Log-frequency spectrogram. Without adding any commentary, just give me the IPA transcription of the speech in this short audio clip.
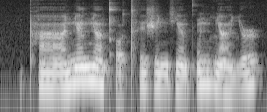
pʰ ãː ɲ ɛ̃ l ɲ ɐ̃ kʼ ɔ̰ tʰ e ʃ e ɲ ç ɛ̃ kʷʼ ɐ̃ ɲ ʎ ã ə̯ ʎ ə˞

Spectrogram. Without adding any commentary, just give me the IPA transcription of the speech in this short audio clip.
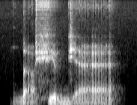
ɗ ɑ̰ fʲ ə bʲ æ̰

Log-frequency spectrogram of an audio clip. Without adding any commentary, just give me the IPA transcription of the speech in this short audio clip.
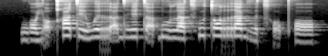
w ɔ˩ j ɔ̰˩ qʰ e˥ t e˧ w ə˥ r a̰˥ dʱ e˥ t a̰˥ ɓ u˧ l a˧ t͡sʰ u˥ t ɔ˥ r a˥ ɡʱ ə˩ t͡sʰ ɔ̰˩ pʰ ɔ˩

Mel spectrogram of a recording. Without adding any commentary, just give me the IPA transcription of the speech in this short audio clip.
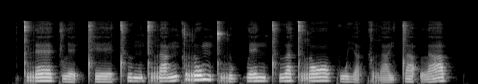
t r ɛː˥˩ k l e˨˩ ʔ tʰ eː˧ tʰ ɯ˧ ŋ t r a˦˥ ŋ k r o˥˩ m t r u˦˥ k̚ l e˥˩ n tʰ ɯ˥˩ a̯ t r ɔː˥˩ k w i˨˩ a̯ k r a˦˥ j t a˥˩ ʔ l a˦˥ p̚

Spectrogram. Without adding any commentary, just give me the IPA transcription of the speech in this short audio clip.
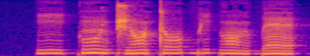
i˨ k ũ˧ d͡ʒ ɔ̃˨ t o˨˦ b i˧ ɡ ɔ̃˨ ɡ͡b ɛ˨

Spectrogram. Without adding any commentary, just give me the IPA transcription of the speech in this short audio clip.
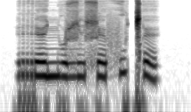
r ɛ ɲ o ɮ i ɬ ɛ f u ǀ ɛ

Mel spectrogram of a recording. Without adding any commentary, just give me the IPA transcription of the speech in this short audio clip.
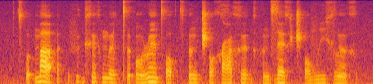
t͡sʼ ʊ ʔ m a ʔ | f y ɡ x ɛ̃ x m ø l tʼ ə̃ ʔ ɔ̃ ɹ ɛ̃ tʼ ɔ ʔ t͡sʼ ə̃ ɡ t͡ʃʼ ɔ x ʕ ə x ø ɡ h ə̃ ɡ z ɛ x t͡ʃʼ ɔ v i x l ə̃ x

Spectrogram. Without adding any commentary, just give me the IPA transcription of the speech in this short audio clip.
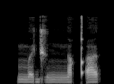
m ə d͡ʒ y nː ə qʼ ə

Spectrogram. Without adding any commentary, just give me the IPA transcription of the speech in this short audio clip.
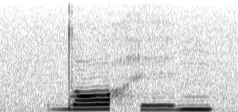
d ɔ h e̤ ŋ

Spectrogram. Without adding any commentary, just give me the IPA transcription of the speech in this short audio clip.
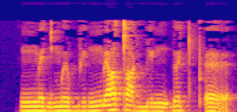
ŋ͡m ɛ d m ə b e ŋ͡m ɛ tˤ i ɡ͡b e ŋ ɠ ə t pʼ ɜ

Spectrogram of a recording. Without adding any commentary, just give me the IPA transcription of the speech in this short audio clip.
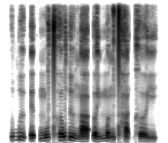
ɓ ɨ˧ ʔ e˨˩ p̚ m u˧˥ t̪ʰ ə˧˥ w ɗ ɨ˨˩ ŋ aː˨˩˦ ʔ ə˨˩˨ j m ə˨˩˨ ŋ t̪ʰ a˨˩ t̚ x ə˨˩ j

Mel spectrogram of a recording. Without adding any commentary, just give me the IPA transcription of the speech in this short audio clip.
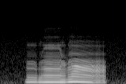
m b ẽ v õ

